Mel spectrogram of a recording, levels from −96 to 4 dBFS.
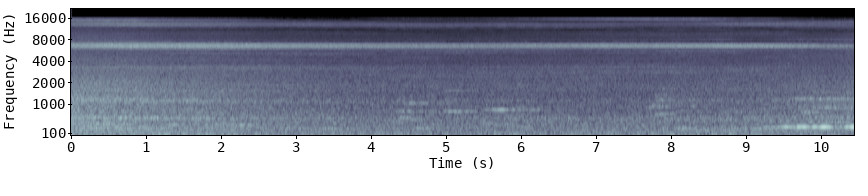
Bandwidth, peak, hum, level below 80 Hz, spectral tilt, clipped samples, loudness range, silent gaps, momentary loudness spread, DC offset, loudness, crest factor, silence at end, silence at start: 16 kHz; -12 dBFS; none; -46 dBFS; -2.5 dB/octave; under 0.1%; 6 LU; none; 8 LU; under 0.1%; -26 LUFS; 16 dB; 0 s; 0 s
